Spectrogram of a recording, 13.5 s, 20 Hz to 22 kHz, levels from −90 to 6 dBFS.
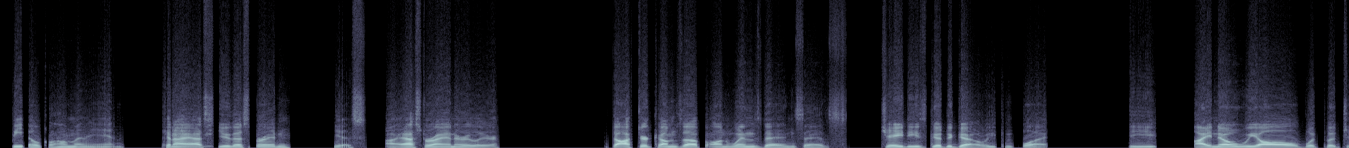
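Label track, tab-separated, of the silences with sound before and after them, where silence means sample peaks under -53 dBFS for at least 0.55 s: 4.990000	6.050000	silence
10.470000	11.300000	silence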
